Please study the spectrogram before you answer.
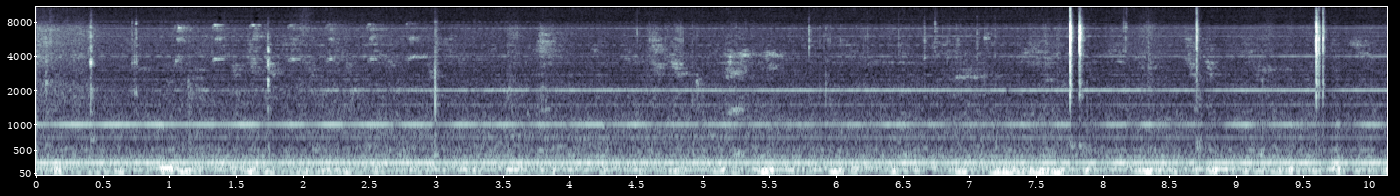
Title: symptoms of bad starter solenoid is clicking so on this case brushes are finish#short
